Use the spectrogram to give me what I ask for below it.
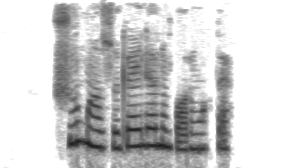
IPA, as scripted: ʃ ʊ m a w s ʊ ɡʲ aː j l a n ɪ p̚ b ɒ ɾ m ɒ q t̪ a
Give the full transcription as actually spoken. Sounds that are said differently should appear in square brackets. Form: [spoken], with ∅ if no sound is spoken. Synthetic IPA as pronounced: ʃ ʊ m a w [z] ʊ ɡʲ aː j l a n ɪ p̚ b ɒ ɾ m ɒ q t̪ a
